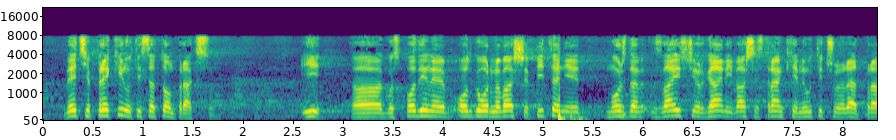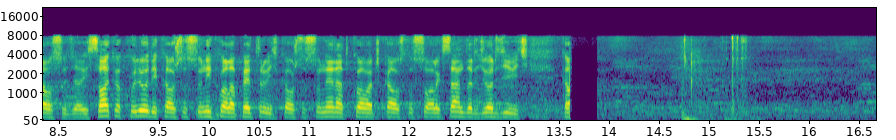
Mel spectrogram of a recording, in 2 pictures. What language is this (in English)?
Serbian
